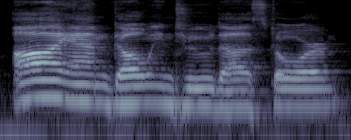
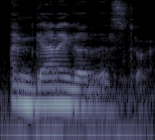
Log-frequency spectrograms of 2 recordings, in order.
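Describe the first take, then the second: First: It is said stiffly, word by word. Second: It is said smoothly, words run together.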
